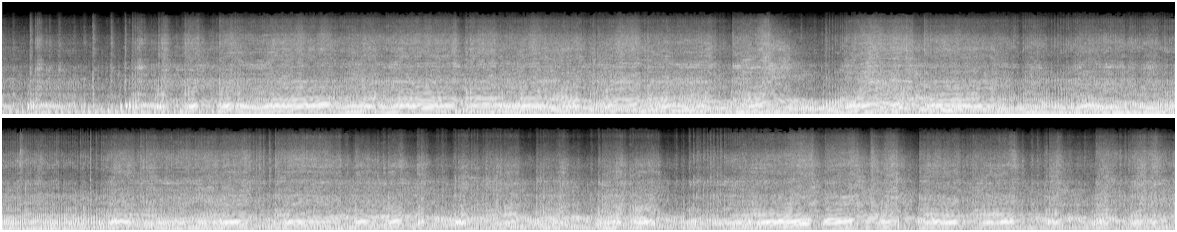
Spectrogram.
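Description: Off-road trail motorcycle engine running hard, its pitch rising and falling again and again as the throttle is opened and closed.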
